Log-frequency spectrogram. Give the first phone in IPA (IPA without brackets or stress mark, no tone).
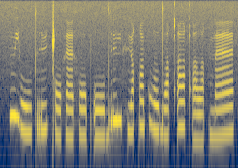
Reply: ʉ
